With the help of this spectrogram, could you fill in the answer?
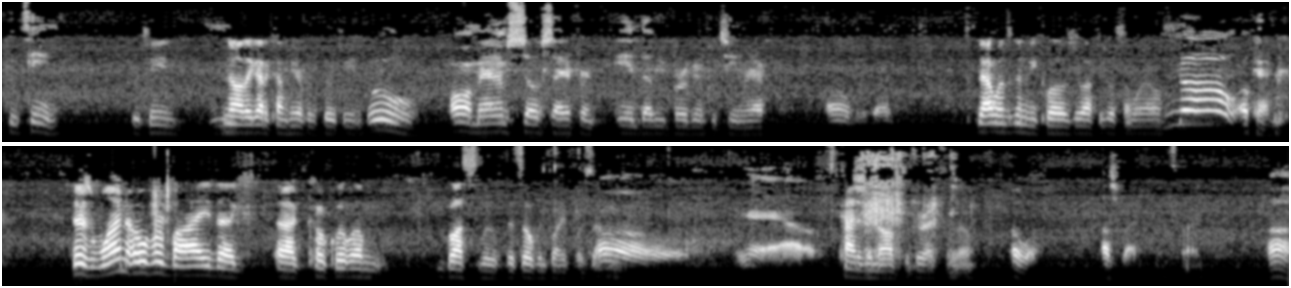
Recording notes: This episode was also filmed outdoors so the audio quality isn't great after I did some cleaning up.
